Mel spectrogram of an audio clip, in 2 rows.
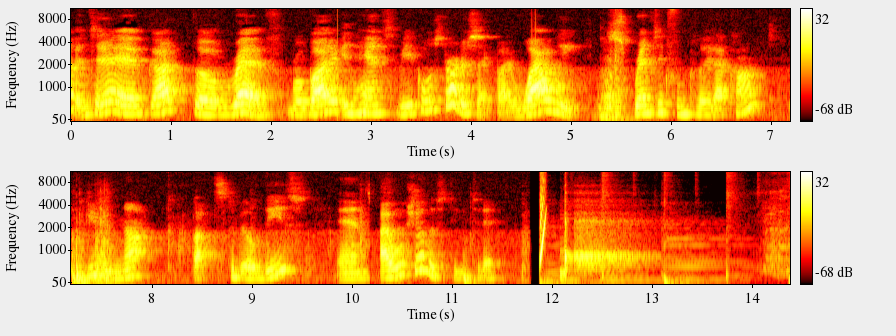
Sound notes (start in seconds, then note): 11.8 squeaky pop; 11.9 intro music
